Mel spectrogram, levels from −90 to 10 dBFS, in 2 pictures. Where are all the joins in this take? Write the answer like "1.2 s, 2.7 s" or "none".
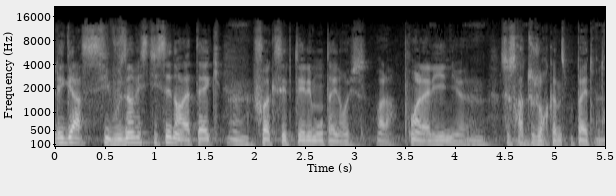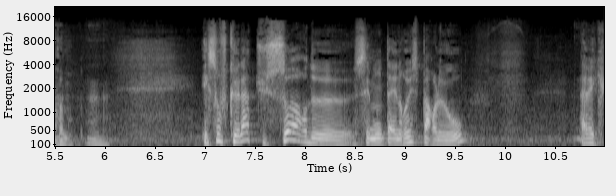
5.1 s

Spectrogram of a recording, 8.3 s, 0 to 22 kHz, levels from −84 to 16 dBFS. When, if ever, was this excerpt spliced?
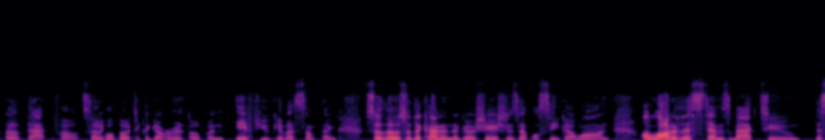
1.0 s, 1.4 s

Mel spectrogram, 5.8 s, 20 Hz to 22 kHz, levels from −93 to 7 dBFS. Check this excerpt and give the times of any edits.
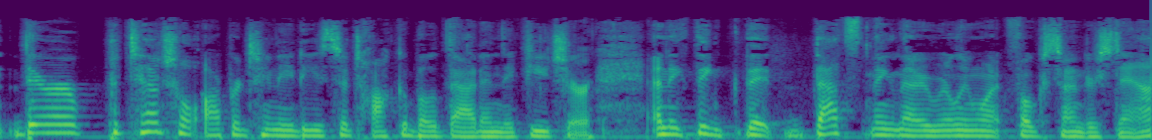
4.3 s

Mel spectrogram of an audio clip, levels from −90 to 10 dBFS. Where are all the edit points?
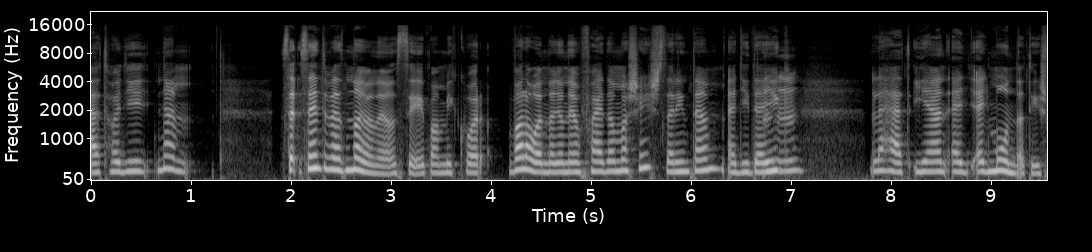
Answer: none

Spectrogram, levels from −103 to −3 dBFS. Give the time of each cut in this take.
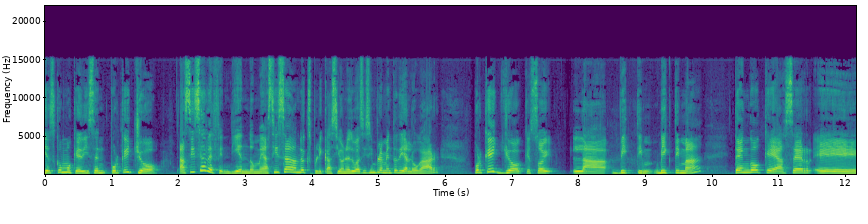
none

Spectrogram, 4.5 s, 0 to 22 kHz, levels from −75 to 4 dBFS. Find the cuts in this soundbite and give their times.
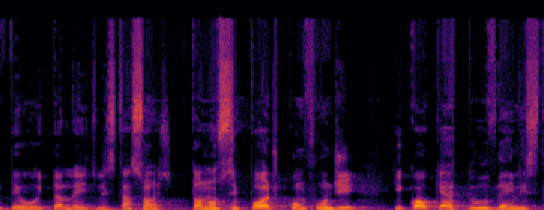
none

